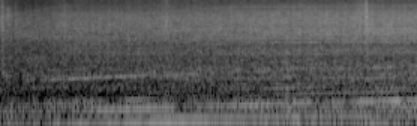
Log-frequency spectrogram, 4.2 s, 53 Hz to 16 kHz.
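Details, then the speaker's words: 1995 Land Rover Defender 110 300Tdi diesel on a test drive, cruising in fourth at about 35 mph uphill, then downshifting to accelerate through third. A deep, smooth drone climbs evenly in pitch; the engine pulls nicely and sounds healthy. "So far, so good. Very quiet, very smooth vehicle. I mean, very quiet for a Defender. Engine pulls nicely."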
